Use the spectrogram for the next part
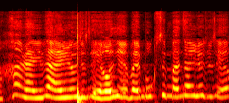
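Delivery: sobbing prayer, slow on 살려주세요; crying begging prayer; wailing plea. Retold or imitated. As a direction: wail for your child's life. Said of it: "막 큰 소리로 울었어요".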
